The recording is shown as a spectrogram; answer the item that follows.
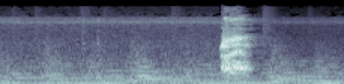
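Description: Background music with steady held tones; about one and a half seconds in, one short, loud throat noise from a man swallowing a raw termite queen whole without water, the thing catching in his throat.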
